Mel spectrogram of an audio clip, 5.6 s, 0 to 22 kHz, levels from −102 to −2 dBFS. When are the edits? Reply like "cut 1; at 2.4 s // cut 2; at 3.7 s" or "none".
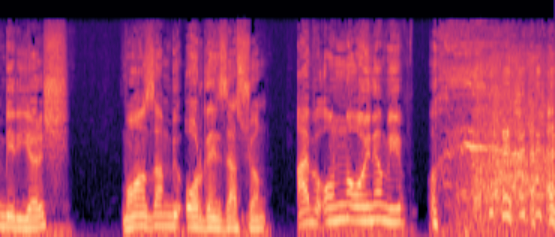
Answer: cut 1; at 2.9 s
